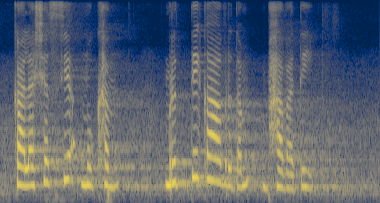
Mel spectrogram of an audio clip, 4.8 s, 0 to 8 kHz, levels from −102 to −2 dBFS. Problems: none marked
